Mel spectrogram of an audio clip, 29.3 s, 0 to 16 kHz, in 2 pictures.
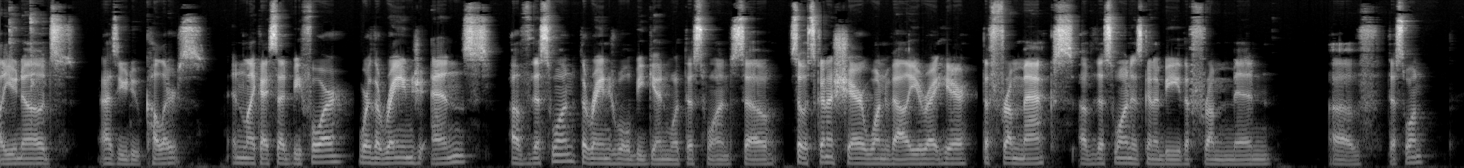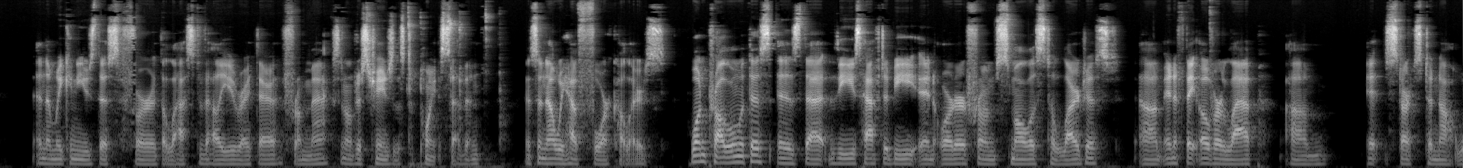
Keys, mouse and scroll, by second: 0.3 shift+d, 2.0 middle click, 2.2 scroll up 2, 2.3 middle click, 11.5 click, 18.0 click, 19.8 middle click, 20.0 middle click, 21.4 middle click, 26.8 shift+click.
